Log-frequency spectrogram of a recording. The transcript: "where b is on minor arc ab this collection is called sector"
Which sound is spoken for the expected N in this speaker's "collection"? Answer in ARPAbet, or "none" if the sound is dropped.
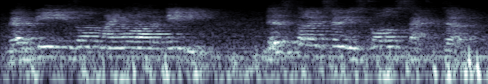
L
